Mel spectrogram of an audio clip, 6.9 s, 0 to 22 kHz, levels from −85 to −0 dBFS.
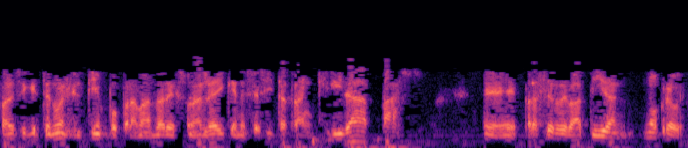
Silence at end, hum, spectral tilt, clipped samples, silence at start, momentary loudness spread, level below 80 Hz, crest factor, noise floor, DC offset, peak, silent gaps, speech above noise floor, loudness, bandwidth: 0.05 s; none; -9 dB/octave; under 0.1%; 0 s; 6 LU; -56 dBFS; 14 dB; -49 dBFS; under 0.1%; -10 dBFS; none; 24 dB; -24 LUFS; 5.6 kHz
